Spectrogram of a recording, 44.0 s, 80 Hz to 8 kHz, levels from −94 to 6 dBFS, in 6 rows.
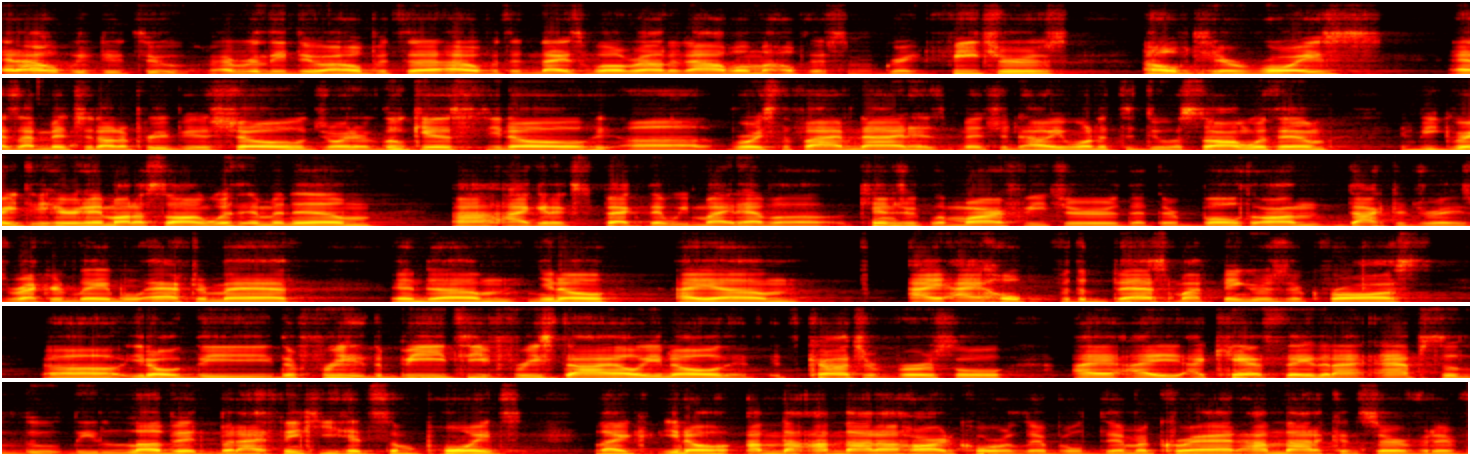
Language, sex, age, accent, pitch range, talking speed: English, male, 30-49, American, 100-115 Hz, 205 wpm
